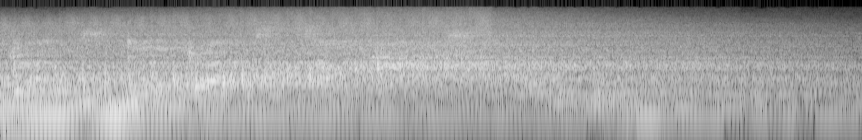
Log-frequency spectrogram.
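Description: Techno track in a DJ mix going into a breakdown: the steady low bass pulse stops about half a second in. It leaves a dense noisy synth wash that fades toward the end.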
